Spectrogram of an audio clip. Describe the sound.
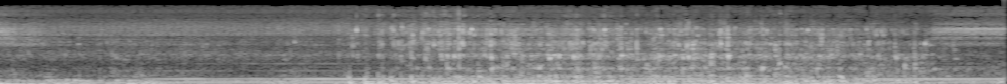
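Underwater ambience during a dive into a bay's seagrass meadow: a steady, churning low rumble with a faint tonal hum and scattered bubbly crackle, swelling slightly midway, with no voices.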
